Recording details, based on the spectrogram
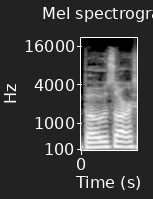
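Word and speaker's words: Beaux-Arts: you to know that that's spelled bow Arts so I I looked at no less than three ources to verify how it was pronounced because I was like what but so it's boar Style with Renaissance Revival touches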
